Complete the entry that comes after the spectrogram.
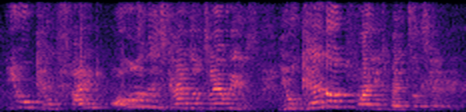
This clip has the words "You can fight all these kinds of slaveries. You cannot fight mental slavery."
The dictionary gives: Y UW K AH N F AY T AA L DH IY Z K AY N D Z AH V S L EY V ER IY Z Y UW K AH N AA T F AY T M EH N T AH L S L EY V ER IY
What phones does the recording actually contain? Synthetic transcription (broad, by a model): Y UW K AH N F AY T AA L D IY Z K AY N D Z AH V S L EY V ER IY Z Y UW K AH N AA T F AY T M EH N S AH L S L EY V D IY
